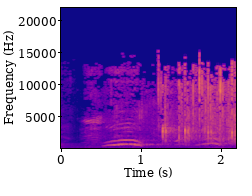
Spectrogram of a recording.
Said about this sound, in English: Yeah, I think they're clapping at his performance.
